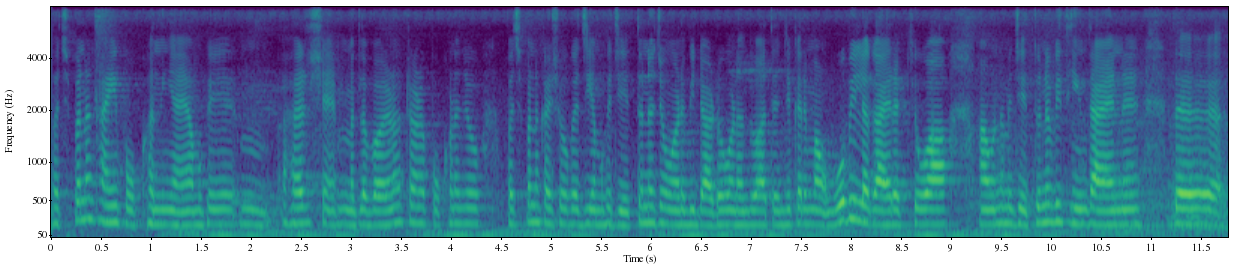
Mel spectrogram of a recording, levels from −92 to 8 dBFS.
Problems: constant background noise, echo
